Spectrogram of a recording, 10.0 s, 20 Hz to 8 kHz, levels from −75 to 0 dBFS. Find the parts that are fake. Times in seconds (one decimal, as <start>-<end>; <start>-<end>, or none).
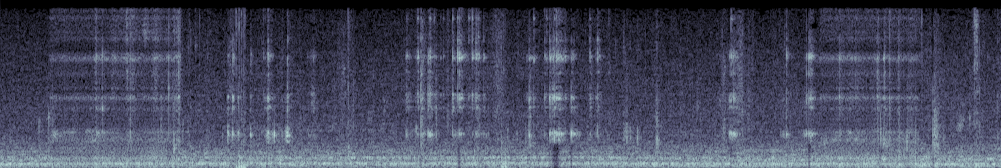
0.5-1.8; 8.2-9.2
